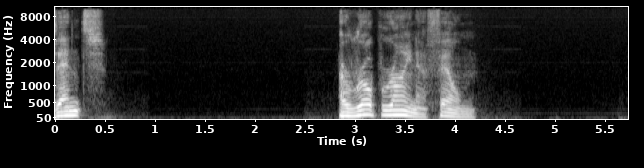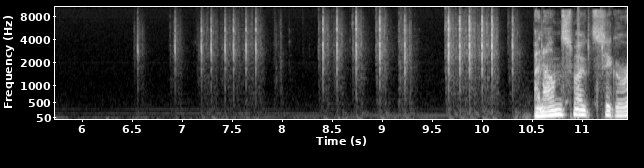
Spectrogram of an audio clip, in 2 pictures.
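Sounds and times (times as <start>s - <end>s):
speech: 0.0s - 0.6s, 2.8s - 4.3s, 10.5s - 11.4s
typewriter keys clacking: 6.5s - 11.3s.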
